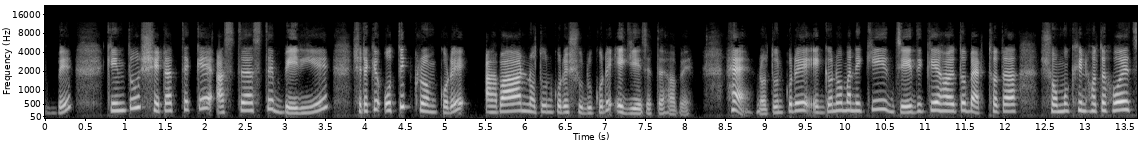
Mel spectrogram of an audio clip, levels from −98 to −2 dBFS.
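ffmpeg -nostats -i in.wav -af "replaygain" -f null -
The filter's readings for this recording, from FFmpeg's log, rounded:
track_gain = +3.5 dB
track_peak = 0.437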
